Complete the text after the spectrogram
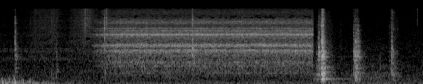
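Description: An electronic device hums with a steady high whine.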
